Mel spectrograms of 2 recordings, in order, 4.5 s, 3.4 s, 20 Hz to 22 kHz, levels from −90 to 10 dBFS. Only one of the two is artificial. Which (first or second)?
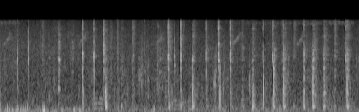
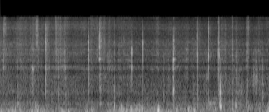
second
